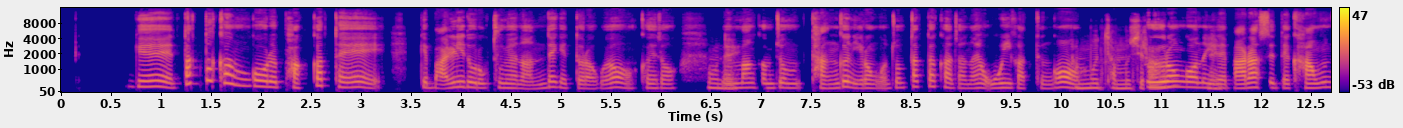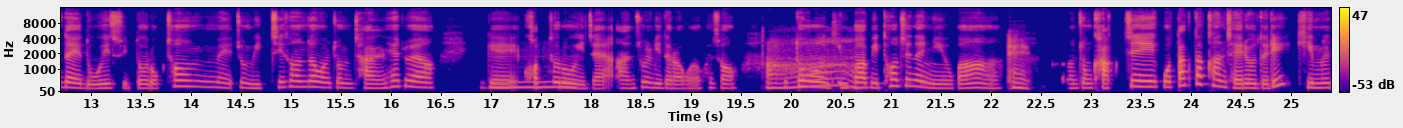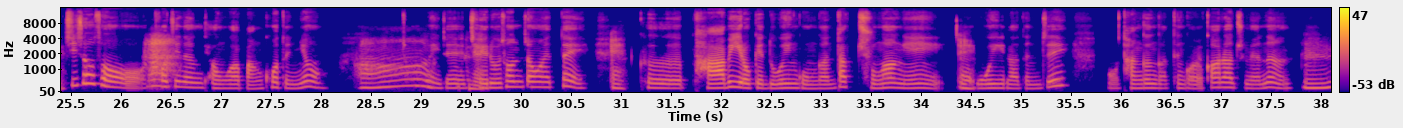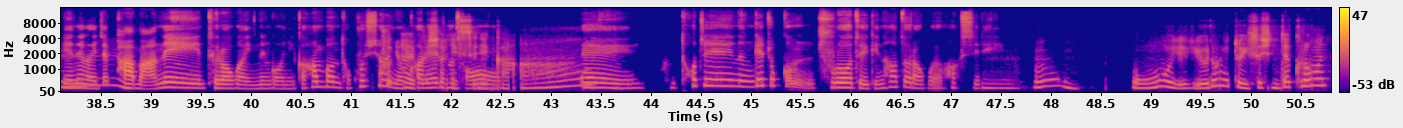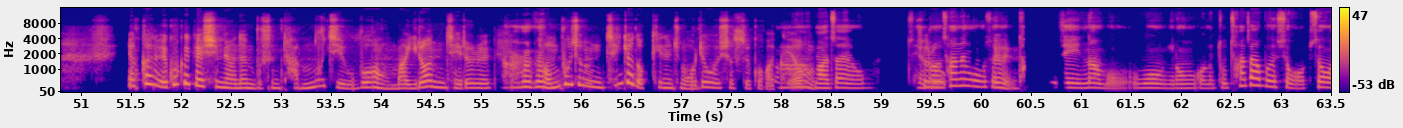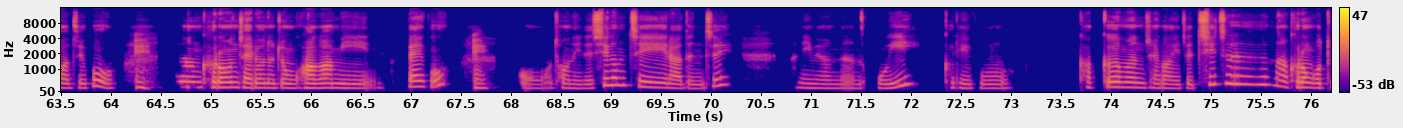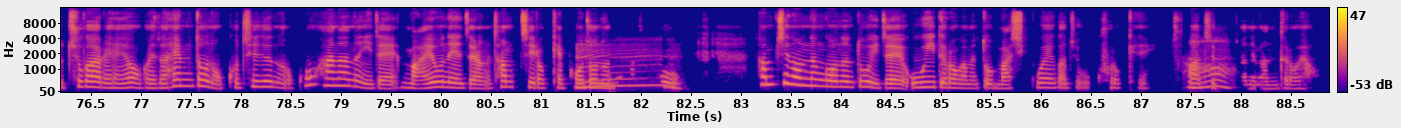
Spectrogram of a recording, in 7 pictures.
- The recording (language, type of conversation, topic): Korean, podcast, 음식으로 자신의 문화를 소개해 본 적이 있나요?
- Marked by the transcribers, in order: other background noise; "단무지랑" said as "잠무지랑"; gasp; tapping; laugh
